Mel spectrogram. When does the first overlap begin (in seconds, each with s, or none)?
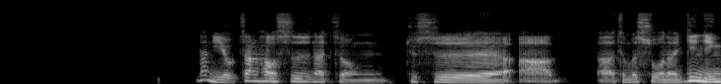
none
